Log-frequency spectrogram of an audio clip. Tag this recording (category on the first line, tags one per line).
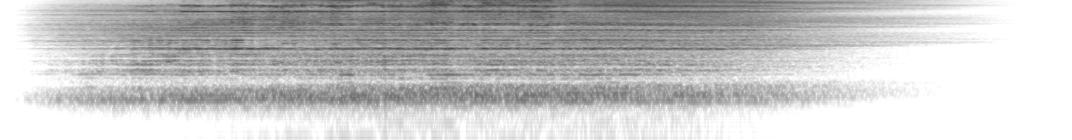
Sound effects > Electronic / Design
mid-tone
magiic
shimmering
reverse
slow
crystal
